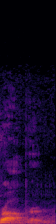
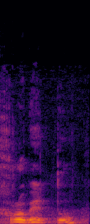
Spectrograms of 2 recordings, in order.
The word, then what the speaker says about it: Robert: It's pronounced Robert. And it's only pronounced Robert. I mean, in English anyway. In Spanish, it's Roberto. In French, it's Robert. But in English, it's Robert. She said it's pronounced Mayet.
